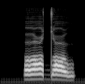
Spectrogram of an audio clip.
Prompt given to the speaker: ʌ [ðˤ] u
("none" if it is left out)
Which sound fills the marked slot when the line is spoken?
dˤ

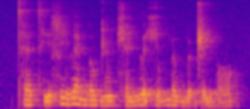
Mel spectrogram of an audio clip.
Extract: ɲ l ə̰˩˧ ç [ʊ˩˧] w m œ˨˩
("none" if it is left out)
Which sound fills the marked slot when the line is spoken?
ə˩˧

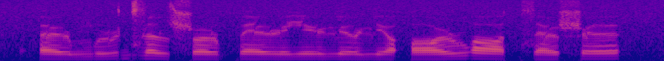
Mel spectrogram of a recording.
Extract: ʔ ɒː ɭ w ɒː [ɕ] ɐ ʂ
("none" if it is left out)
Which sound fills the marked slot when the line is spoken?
t͡s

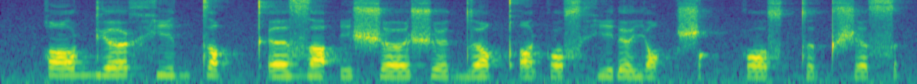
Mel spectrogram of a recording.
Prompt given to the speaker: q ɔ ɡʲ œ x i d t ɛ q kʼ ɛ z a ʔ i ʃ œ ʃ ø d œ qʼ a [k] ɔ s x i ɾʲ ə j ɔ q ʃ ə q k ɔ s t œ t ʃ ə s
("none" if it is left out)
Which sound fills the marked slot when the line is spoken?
k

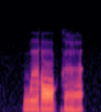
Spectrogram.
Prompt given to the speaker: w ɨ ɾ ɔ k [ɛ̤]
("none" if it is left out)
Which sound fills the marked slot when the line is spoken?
ɛ̤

